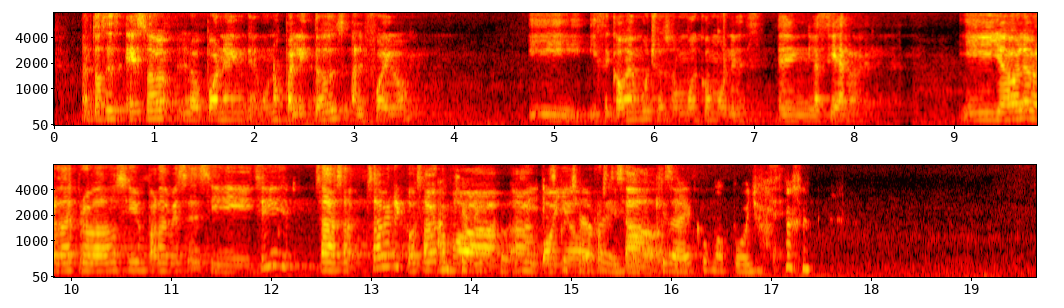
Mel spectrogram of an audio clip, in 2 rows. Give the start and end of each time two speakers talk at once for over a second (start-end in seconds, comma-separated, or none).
13.6-16.2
